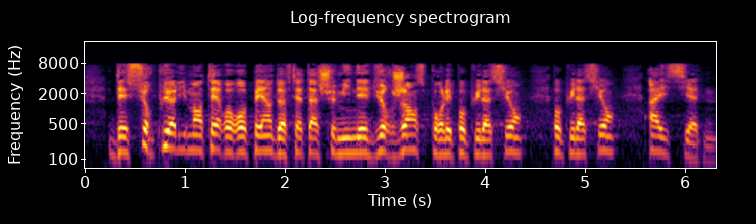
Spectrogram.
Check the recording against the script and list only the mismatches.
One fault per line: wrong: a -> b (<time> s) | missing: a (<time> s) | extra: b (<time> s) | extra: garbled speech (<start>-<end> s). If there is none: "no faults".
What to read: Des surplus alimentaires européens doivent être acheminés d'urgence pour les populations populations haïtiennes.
no faults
